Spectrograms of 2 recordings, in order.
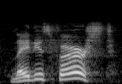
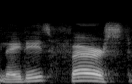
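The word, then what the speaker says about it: ladies first: بده اوکی بریم بعدی لز فرست لز فرست نگفتم فرست آرش آ اگه تلفظ درست بخواید بکنید لیدیز فرست فرست لز فرست اول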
